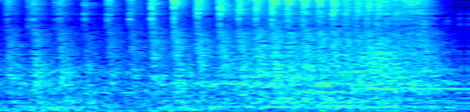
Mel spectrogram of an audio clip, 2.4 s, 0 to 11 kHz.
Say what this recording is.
Keys on Fence Skatepark.2
alive, live, One, recording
